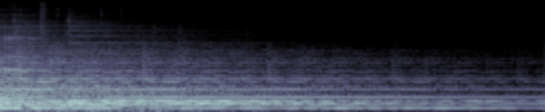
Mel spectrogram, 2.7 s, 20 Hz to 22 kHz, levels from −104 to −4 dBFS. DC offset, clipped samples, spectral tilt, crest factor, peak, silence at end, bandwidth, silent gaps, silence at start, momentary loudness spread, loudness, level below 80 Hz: under 0.1%; under 0.1%; -8.5 dB/octave; 16 dB; -18 dBFS; 0 s; 9 kHz; none; 0 s; 17 LU; -35 LUFS; -64 dBFS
